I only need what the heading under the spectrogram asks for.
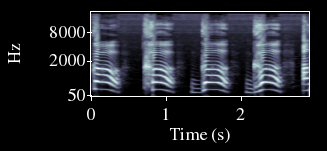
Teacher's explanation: आपको खुद प्रेशर महसूस होगा आपके केवल गले पर, इसलिए क वर्ग को कंठे व्यंजन कहा जाता है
